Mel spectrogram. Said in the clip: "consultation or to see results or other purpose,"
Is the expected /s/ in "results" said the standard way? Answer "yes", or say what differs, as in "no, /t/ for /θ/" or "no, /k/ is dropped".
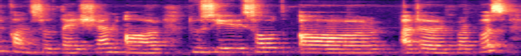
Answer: no, /s/ is dropped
